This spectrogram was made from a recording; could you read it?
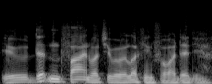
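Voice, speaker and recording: Deep-voiced, wry radio sleuth. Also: male voice, animated, brisk, no echo. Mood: wry pressing. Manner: dry, understated, teasing. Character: cool, wry novelist turned amateur sleuth, a man. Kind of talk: 1940s radio drama acting and first-person narration. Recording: vintage radio recording with music.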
